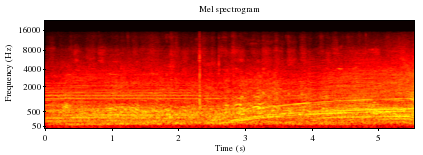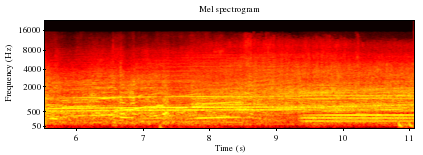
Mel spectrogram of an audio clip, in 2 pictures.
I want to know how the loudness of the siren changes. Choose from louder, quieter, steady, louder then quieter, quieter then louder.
louder.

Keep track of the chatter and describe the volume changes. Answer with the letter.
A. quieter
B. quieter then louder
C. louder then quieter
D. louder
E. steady
E.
